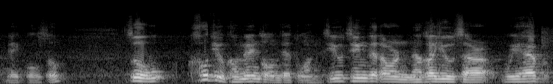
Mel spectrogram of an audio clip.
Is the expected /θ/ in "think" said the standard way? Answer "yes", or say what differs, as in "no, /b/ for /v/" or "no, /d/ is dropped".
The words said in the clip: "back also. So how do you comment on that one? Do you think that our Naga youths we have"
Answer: no, /t/ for /θ/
